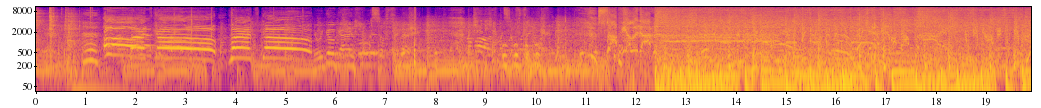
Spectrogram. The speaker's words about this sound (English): The thing that's happening, maybe one of my favorite energies we've had on a video shoot. It's so fun. Yeah. The whole vibe of this thing is so fucking fun. It's like screaming and freaking out and then dancing around.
